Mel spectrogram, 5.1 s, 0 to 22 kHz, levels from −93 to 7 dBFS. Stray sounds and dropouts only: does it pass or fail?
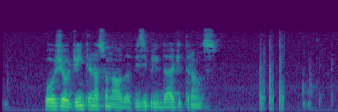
fail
